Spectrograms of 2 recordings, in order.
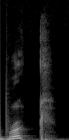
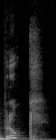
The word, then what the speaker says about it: Brooke: Men det samme som Brooke. Navnet Brooke. det på en måte en engelsk uttale, og på norsk så blir det brok.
